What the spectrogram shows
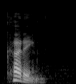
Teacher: Move the stress to the first syllable, cut.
